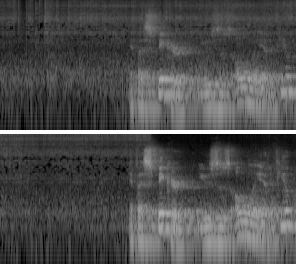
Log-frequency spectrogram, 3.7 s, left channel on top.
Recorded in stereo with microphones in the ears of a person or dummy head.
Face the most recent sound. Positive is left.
turn(degrees=-40)  # may be behind; listen again after turning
